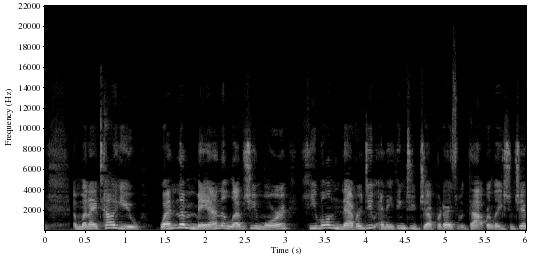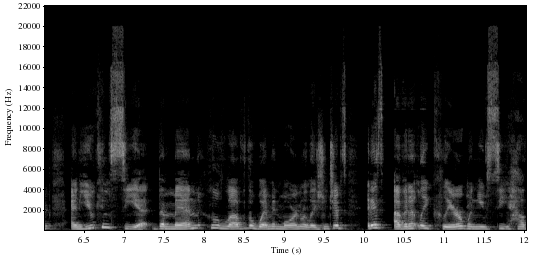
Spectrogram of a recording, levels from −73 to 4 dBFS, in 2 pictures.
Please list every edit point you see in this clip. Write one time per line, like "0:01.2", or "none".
0:02.8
